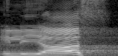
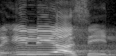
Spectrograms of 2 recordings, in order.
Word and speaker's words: الیاس: آ چکی ہے کہ الیاس علیہ السلام کے نام کے دو تلفظ ہیں، الیاس اور الیاسین۔ یہاں کہا وَسَلَامٌ عَلَىٰ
